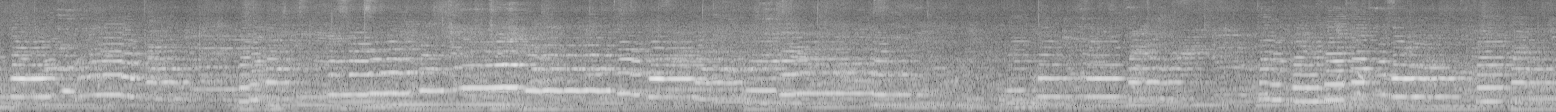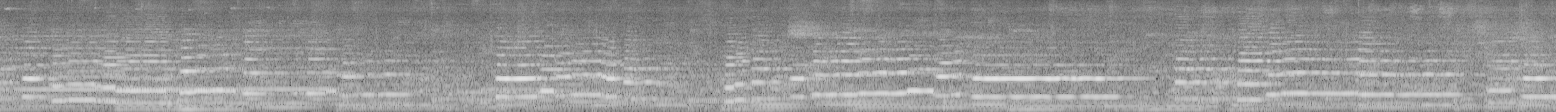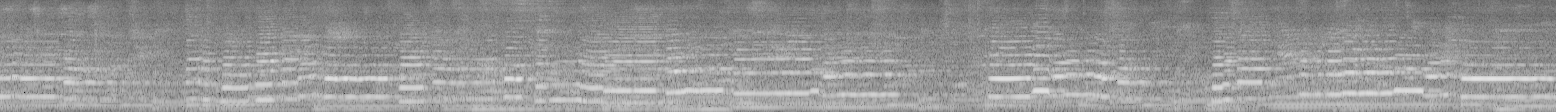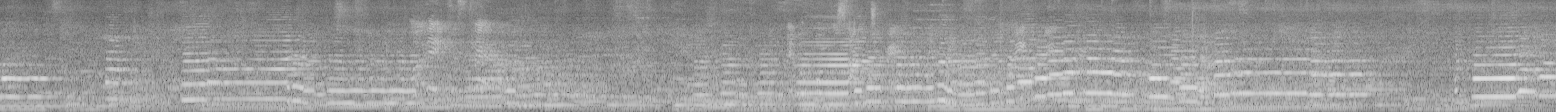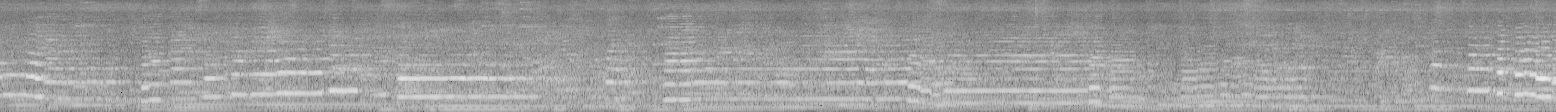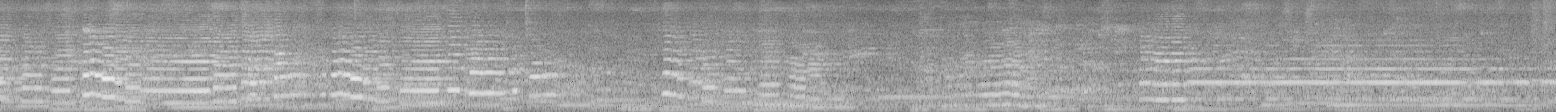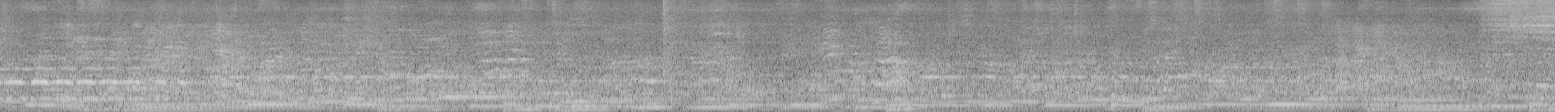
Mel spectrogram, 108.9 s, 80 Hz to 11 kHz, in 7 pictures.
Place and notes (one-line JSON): {"title": "Shopping Aricanduva - Avenida Aricanduva - Jardim Marilia, São Paulo - SP, Brasil - Saxofonista e Baixista em um café", "date": "2019-04-06 19:21:00", "description": "Gravação de um saxofonista e um baixista feita de frente a um café no Shopping Leste Aricanduva durante o dia 06/04/2019 das 19:21 às 19:33.\nGravador: Tascam DR-40\nMicrofones: Internos do gravador, abertos em 180º", "latitude": "-23.57", "longitude": "-46.50", "altitude": "757", "timezone": "America/Sao_Paulo"}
